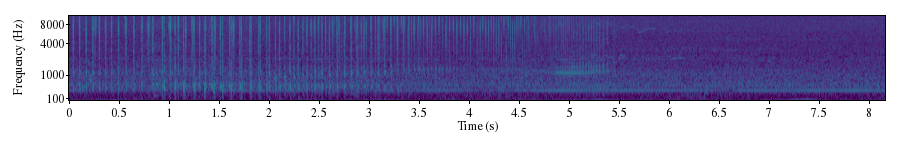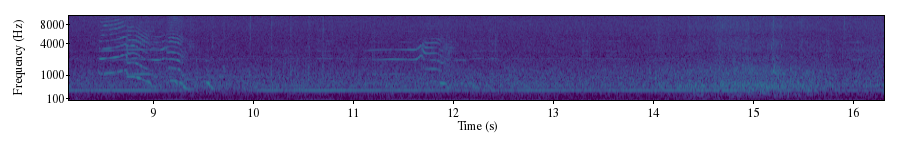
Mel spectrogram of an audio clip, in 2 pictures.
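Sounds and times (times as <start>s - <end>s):
low hum: 0.0s - 16.3s
two whales calling with bending warbling cries: 1.6s - 5.7s, 8.4s - 12.5s.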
